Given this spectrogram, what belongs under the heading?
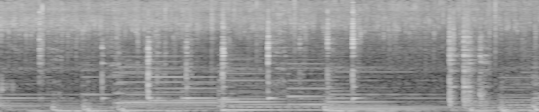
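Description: Food sautés in coconut oil in a pan, a continuous sizzle broken by scraping and clinking stir strokes at an uneven pace, with no voices over it.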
